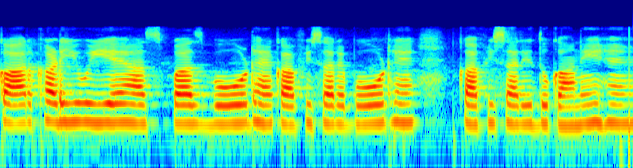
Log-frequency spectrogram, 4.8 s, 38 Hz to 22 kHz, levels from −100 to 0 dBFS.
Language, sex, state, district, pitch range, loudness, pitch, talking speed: Hindi, female, Punjab, Pathankot, 205-215 Hz, -17 LUFS, 210 Hz, 190 wpm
